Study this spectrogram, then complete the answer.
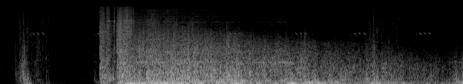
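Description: Rapid gunshots fire and echo.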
